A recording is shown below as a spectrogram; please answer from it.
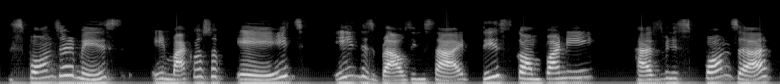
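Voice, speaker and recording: Bangladeshi woman, halting tutorial narration. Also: high voice. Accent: Bangladeshi English. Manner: hesitant, thinking aloud with many fillers and repeated "see". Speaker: tutorial channel host. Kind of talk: screen-recorded software tutorial. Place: indoors at a computer.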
